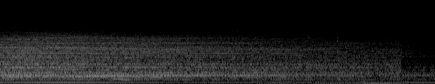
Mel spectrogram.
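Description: Large-hall room noise after the orchestra stops: a soft, even murmur over a steady low hum, fading slowly away.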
